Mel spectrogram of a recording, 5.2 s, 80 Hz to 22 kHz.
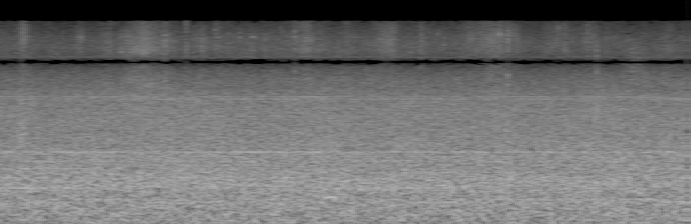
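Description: Steady mechanical hum and rush from shinkansen trains as an E6 series Super Komachi creeps slowly up to couple with a standing E5 series Hayabusa, with faint steady tones and no coupling clunk yet.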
